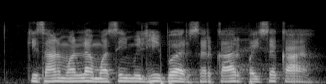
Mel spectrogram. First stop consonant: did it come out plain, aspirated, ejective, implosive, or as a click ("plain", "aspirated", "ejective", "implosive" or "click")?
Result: plain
